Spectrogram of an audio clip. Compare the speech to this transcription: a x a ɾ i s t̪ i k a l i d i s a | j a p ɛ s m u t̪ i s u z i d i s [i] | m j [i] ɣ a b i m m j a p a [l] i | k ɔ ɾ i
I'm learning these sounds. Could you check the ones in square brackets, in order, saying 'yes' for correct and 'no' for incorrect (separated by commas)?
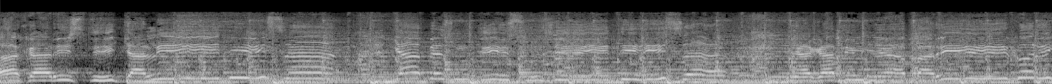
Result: no, no, no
